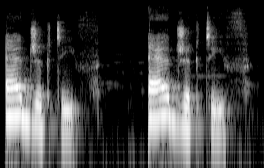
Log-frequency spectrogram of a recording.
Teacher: The first is stressed and we have 3 syllables.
